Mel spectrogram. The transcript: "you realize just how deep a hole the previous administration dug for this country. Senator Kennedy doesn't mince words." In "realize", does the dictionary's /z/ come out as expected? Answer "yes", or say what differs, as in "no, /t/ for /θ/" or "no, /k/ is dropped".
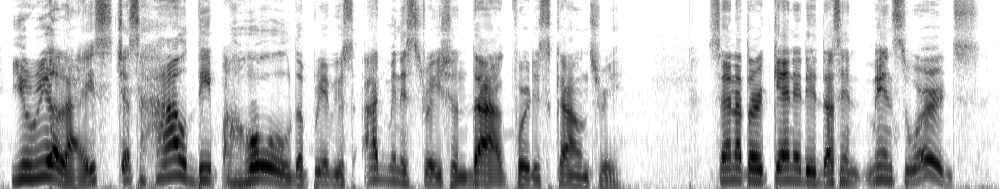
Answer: no, /s/ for /z/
